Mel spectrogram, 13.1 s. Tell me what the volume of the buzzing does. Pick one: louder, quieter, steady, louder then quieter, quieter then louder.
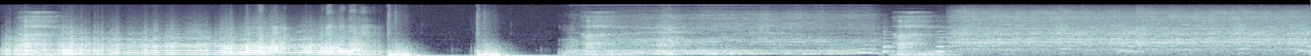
quieter.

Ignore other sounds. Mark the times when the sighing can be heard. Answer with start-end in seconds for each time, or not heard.
0.1-0.8, 5.8-6.5, 8.8-9.6.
